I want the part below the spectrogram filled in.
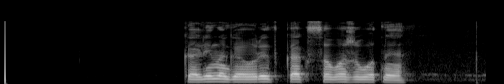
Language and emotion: Russian, neutral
